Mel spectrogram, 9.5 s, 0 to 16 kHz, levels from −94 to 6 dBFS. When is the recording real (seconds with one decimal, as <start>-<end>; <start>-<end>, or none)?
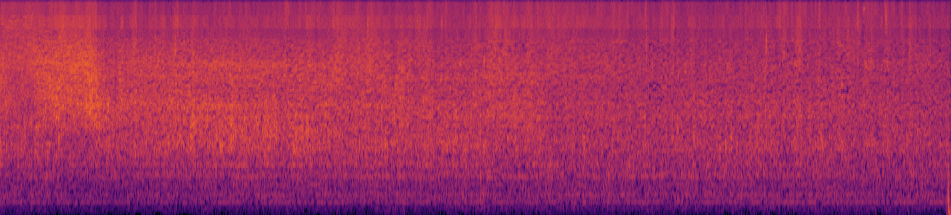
0.0-3.5; 6.9-8.4; 9.0-9.5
